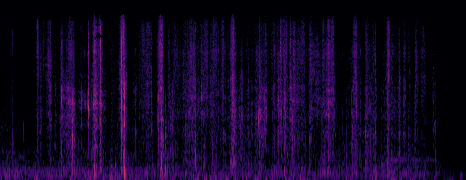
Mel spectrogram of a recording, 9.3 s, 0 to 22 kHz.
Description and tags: Counting Money faster (bills)
Counting money bills fast (Pesos and Dollars)
(Recorded at studio with AT4033a)
dollar, pesos, money, count, bills, cash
